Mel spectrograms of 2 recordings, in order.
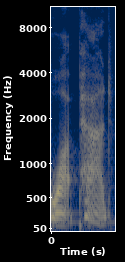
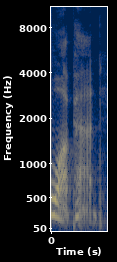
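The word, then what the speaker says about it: Wattpad: also the spelling of Watt Pad because it's actually W A T P A D. I'm from Utah, so obviously I don't pronounce the T's. But anyways, back to Wad.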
